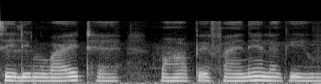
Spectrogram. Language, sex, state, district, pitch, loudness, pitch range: Hindi, female, Jharkhand, Palamu, 170 Hz, -16 LUFS, 165-175 Hz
